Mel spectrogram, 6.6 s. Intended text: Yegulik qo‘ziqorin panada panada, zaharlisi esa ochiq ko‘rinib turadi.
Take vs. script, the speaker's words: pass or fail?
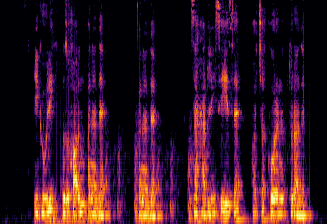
pass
